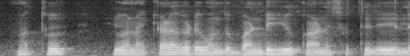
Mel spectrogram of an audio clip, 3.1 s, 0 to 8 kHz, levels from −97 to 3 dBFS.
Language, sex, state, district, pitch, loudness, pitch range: Kannada, male, Karnataka, Koppal, 120 Hz, -16 LUFS, 110-120 Hz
